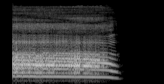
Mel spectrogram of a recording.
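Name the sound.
man screaming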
